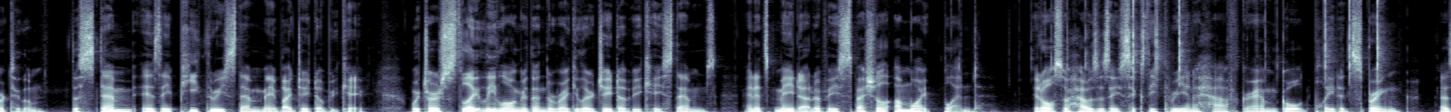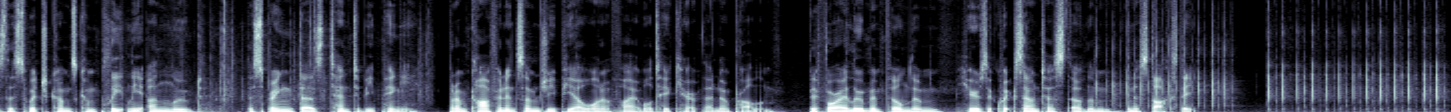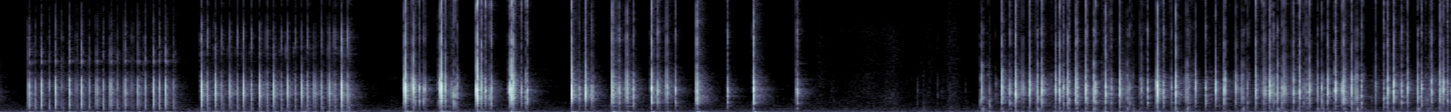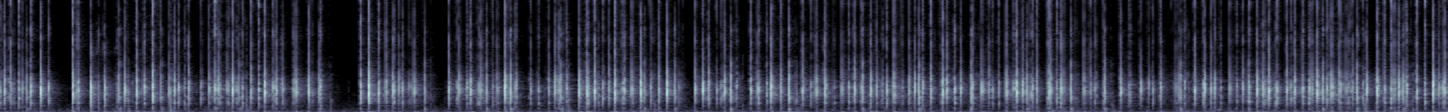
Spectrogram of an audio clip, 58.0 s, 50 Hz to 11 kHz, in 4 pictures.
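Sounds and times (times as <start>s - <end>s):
typing on a mechanical keyboard: 10.8s - 14.0s, 15.6s - 18.9s, 25.5s - 36.7s, 38.8s - 58.0s.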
